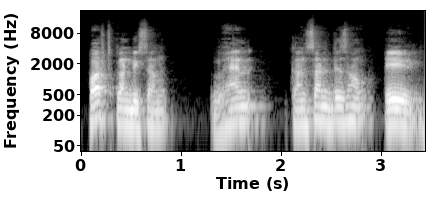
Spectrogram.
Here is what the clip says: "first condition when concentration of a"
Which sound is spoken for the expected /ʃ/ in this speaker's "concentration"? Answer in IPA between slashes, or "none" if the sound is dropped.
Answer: /s/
